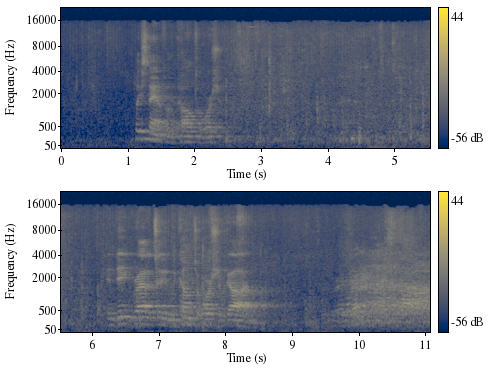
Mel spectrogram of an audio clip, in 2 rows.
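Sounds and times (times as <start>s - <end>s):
people shuffling to their feet: 2.1s - 11.0s.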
